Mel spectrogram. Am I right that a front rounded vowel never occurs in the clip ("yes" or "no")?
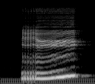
no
